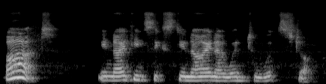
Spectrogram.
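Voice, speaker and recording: An older woman living in Germany, Polish by first language, tells her life story over a video call in a lowish voice at a normal speed. As a guest speaker, she's chatty, wry and self-deprecating in this casual storytelling.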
